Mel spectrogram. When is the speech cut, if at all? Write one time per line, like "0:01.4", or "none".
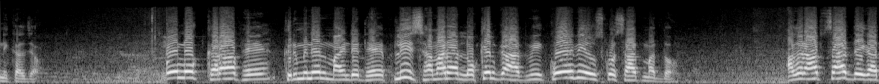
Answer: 0:01.7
